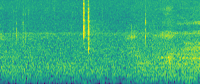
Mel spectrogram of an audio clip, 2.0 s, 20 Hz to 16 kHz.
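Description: Low, steady workshop room tone with one faint click a little under a second in, as a 10-24 hand tap in a T-handle wrench is backed out of a freshly tapped hole in a cast-iron casting.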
